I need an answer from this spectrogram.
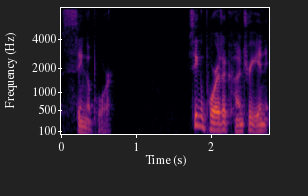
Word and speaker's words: Singapore: It's not Singapore, it's Singapore. The ng makes a sound mm in your nose. Sing, like when you sing a song. Together, Singapore. Not Sing-na-pore, but Singapore.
